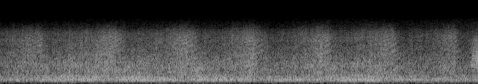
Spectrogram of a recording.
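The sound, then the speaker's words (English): Loud, steady roar of a Rotodyne compound gyroplane taking off, with a rhythmic pulsing beat throughout and a low droning hum beneath. “Roger, Rotodyne taking off now.”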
